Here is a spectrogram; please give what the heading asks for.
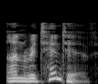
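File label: "unretentive", English, British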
